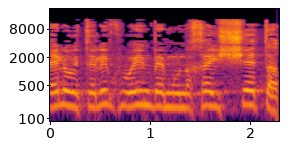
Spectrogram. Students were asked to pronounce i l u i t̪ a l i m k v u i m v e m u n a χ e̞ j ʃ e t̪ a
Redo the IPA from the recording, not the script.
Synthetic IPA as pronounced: e l u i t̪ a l i m k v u i m b e m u n a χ e̞ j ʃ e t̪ a

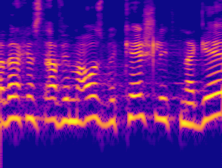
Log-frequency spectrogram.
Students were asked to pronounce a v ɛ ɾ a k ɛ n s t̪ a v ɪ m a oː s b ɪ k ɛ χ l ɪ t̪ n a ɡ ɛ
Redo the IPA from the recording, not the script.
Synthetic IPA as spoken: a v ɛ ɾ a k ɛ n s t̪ a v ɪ m a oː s b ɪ k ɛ ʃ l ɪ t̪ n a ɡ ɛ

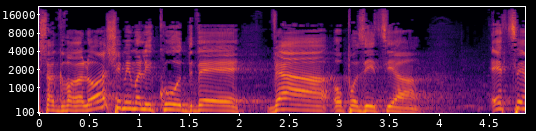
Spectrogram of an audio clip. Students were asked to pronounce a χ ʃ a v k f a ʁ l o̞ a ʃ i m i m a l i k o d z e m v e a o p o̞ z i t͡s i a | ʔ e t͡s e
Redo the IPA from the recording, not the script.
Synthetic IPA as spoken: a χ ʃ a v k v a ʁ l o̞ a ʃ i m i m a l i k u d v e v e a o p o̞ z i t͡s j a | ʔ e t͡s e

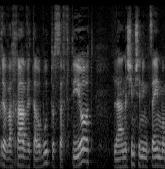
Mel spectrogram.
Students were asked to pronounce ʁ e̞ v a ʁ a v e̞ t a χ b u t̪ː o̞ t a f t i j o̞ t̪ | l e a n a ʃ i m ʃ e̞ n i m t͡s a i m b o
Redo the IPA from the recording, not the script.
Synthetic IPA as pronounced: ʁ e̞ v a χ a v e̞ t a ʁ b u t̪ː o̞ s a f t i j o̞ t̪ | l e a n a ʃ i m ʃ e̞ n i m t͡s a i m b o

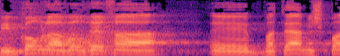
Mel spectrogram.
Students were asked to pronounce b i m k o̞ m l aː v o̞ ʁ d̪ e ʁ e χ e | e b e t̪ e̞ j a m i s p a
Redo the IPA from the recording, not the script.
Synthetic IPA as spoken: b i m k o̞ m l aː v o̞ ʁ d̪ e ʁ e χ a | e b a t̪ e̞ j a m i ʃ p a

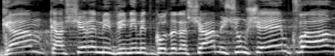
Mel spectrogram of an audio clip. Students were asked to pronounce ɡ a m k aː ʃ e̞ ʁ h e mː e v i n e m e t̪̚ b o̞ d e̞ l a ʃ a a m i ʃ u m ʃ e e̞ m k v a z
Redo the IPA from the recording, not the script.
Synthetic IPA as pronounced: ɡ a m k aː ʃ e̞ ʁ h e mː e v i n i m e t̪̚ ɡ o̞ d e̞ l a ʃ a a m i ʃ u m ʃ e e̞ m k v a ʁ

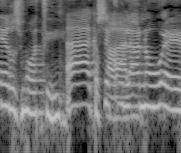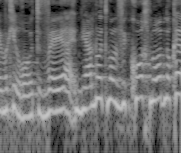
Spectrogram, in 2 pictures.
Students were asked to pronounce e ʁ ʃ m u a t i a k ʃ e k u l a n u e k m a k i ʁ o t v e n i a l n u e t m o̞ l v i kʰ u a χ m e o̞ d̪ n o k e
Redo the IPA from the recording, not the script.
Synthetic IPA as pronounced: e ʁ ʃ m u a t i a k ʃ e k u l a n u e m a k i ʁ o t v e n i a l n u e t m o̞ l v i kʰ u a χ m e o̞ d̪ n o k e

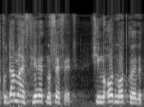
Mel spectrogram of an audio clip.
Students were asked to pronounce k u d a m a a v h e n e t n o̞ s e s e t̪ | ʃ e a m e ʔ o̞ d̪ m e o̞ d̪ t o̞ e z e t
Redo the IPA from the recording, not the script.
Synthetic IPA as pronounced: k u d a m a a f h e n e t n o̞ s e f e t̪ | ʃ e i m e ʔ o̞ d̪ m e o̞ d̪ k o̞ e v e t

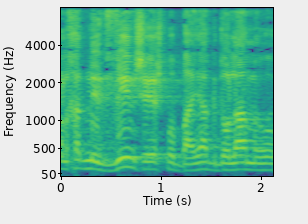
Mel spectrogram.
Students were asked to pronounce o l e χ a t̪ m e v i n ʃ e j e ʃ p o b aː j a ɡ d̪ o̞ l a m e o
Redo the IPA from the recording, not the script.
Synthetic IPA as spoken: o l e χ a d̪ m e v i n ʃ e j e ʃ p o b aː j a ɡ d̪ o̞ l a m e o

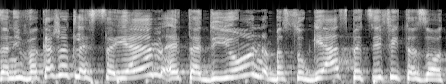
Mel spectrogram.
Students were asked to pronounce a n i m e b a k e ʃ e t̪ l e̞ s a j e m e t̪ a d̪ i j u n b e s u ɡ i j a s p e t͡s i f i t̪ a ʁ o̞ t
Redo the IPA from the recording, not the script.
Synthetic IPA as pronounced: a n i m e v a k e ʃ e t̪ l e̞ s a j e m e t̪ a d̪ i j u n b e s u ɡ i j a s p e t͡s i f i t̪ a z o̞ t

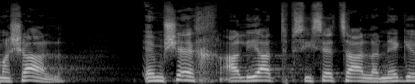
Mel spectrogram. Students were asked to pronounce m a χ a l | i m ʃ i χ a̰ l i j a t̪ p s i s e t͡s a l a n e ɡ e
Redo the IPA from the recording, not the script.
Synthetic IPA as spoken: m a ʃ a l | e m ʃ e χ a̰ l i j a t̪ p s i s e t͡s a l a n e ɡ e

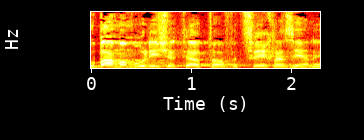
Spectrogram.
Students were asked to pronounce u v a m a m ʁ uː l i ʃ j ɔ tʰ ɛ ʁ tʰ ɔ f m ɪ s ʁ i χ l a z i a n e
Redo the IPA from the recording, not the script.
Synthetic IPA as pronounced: u b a m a m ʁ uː l i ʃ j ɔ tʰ ɛ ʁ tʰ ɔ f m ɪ t͡s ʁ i χ l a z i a n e

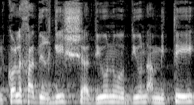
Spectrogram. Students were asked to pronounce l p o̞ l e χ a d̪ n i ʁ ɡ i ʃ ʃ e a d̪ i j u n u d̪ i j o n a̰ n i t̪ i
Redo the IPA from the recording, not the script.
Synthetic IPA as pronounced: l k o̞ l e χ a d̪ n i ʁ ɡ i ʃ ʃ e a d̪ i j u n u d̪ i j u n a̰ m i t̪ i

